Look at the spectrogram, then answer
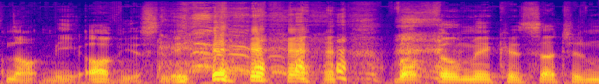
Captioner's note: laughter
